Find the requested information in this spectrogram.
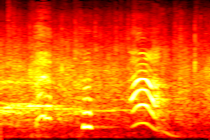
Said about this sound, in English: Round of applause.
